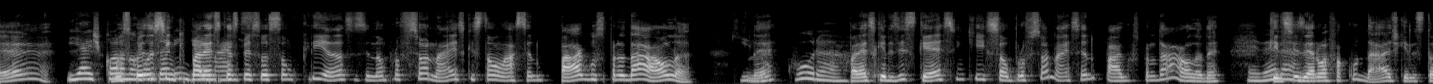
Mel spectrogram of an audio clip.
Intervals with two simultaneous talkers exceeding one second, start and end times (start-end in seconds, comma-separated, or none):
1.1-2.6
